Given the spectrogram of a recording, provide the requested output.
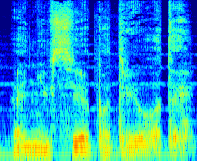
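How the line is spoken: Through gritted teeth. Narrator (Russian): процедил Матиас

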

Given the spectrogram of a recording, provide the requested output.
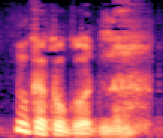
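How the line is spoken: Muttering. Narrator (Russian): пробормотал он

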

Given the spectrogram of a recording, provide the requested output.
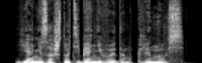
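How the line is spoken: Ardent whisper. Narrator (Russian): Кайла горячо выдохнула, прошептав

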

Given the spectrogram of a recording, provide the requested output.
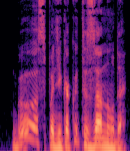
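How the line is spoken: Sighing. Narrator (Russian): вздохнул Дебона

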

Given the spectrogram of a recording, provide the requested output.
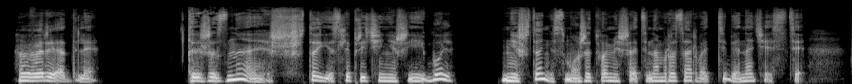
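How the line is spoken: Calm. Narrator (Russian): спокойным тоном произнес Костя

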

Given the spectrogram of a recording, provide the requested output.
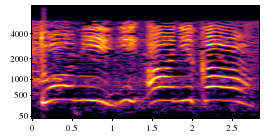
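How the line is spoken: Shouting after someone. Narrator (Russian): кричала вдогонку фру Сеттергрен

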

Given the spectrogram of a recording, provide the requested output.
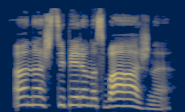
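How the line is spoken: Mocking drawl. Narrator (Russian): протянула насмешливо Ираида

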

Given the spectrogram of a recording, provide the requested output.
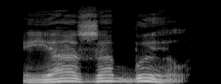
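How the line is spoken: Slow. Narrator (Russian): медленно произнес он

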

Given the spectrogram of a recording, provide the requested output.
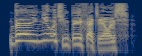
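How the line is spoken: Laughing. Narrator (Russian): рассмеялся Фаул

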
